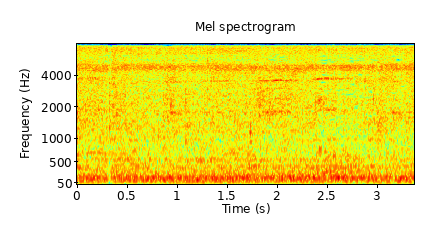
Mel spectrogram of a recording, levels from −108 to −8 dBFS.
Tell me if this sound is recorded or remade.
recorded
